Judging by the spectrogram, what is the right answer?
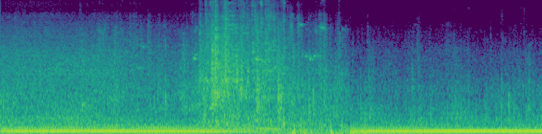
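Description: A steady low machine hum. About three seconds in, a second-long burst of hissing noise rises over it, and the hum dips briefly before it resumes.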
